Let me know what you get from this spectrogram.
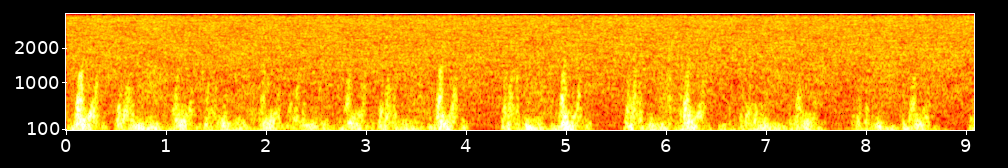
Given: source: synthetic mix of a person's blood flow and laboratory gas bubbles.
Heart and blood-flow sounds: Doppler ultrasound of blood flow; precordium
no bubbles
From the record:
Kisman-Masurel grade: 000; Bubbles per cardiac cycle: 0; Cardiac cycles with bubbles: 0%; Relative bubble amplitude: no bubbles discernible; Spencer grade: 0 (complete lack of bubble signals)

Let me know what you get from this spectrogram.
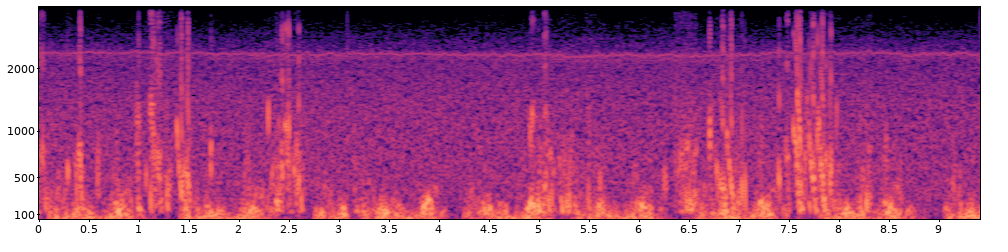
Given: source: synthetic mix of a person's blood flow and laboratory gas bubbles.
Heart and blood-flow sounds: Doppler ultrasound of blood flow; precordium
0.00-0.12 s: bubbles
0.26-0.49 s: bubbles
0.57-0.64 s: bubbles
0.95-1.54 s: bubbles
1.65-1.76 s: bubbles
2.26-2.69 s: bubbles
3.12-3.32 s: bubbles
4.89-5.42 s: bubbles
5.46-5.68 s: bubbles
6.23-6.29 s: bubbles
6.34-6.60 s: bubbles
6.68-7.10 s: bubbles
7.36-8.06 s: bubbles
8.14-8.35 s: bubbles
From the record:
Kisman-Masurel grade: 333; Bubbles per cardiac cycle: rolling drumbeat, 9 or more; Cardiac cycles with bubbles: 50 to 99%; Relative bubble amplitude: loud (0.450 to 0.775); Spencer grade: 3 (all of the cardiac periods contain showers or single bubble signals, but not dominating or overriding the cardiac motion signals); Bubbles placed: only in the low amplitude regions of the cardiac cycle

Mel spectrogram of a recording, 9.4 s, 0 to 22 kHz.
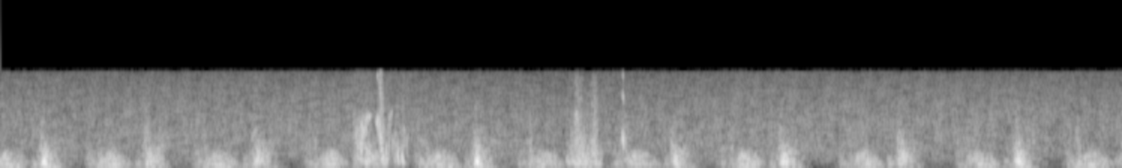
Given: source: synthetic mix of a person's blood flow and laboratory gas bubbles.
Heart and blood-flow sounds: Doppler ultrasound of blood flow; precordium
2.93-3.10 s: bubbles
3.12-3.40 s: bubbles
4.71-5.02 s: bubbles
5.14-5.23 s: bubbles
From the record:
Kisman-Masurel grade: 211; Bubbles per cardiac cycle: several, 3 to 8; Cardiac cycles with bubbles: 1 to 10%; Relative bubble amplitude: barely perceptible (0.100 to 0.250); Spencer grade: 1 (occasional bubble signal discernible with the cardiac motion signal, with majority of cardiac periods free of bubbles); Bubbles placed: anywhere in the cardiac cycle

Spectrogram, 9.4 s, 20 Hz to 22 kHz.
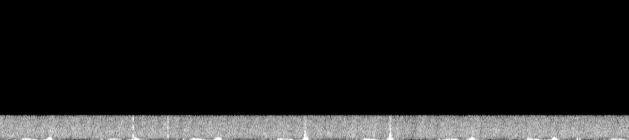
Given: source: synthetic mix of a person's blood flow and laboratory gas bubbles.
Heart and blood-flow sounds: Doppler ultrasound of blood flow; precordium
1.97-2.02 s: bubbles
2.50-2.55 s: bubbles
8.62-8.73 s: bubbles
From the record:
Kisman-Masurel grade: 121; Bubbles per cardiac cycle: 1 to 2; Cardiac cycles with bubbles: 10 to 50%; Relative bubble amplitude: barely perceptible (0.100 to 0.250); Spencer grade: 2 (many but less than half of the cardiac periods contain bubble signals, singularly or in groups); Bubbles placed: anywhere in the cardiac cycle

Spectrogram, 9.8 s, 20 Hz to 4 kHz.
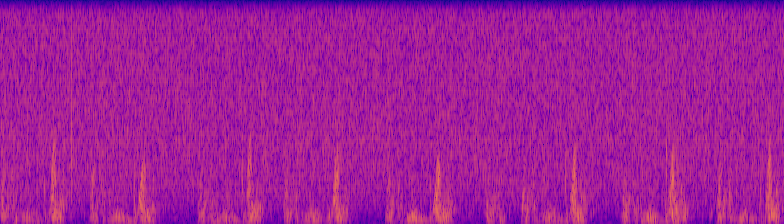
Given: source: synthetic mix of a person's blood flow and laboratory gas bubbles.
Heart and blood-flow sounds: Doppler ultrasound of blood flow; precordium
no bubbles
From the record:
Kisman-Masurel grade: 000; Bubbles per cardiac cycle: 0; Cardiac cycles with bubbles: 0%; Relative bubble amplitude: no bubbles discernible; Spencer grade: 0 (complete lack of bubble signals)

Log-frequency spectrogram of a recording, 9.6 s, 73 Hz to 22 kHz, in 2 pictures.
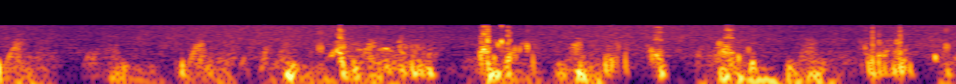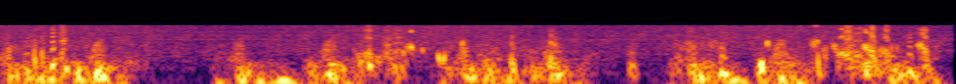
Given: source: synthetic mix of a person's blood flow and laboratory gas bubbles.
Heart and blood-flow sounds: Doppler ultrasound of blood flow; precordium
1.60-2.23 s: bubbles
2.39-2.73 s: bubbles
3.02-3.17 s: bubbles
3.25-3.38 s: bubbles
3.60-3.85 s: bubbles
4.31-4.61 s: bubbles
4.67-5.20 s: bubbles
6.57-7.62 s: bubbles
7.94-8.00 s: bubbles
8.14-8.48 s: bubbles
8.61-8.68 s: bubbles
8.85-9.50 s: bubbles
From the record:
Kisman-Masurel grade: 332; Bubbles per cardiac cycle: rolling drumbeat, 9 or more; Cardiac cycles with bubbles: 50 to 99%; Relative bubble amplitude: moderate (0.250 to 0.450); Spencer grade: 3 (all of the cardiac periods contain showers or single bubble signals, but not dominating or overriding the cardiac motion signals); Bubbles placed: only in the low amplitude regions of the cardiac cycle

